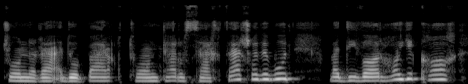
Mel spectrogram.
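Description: A woman narrating a folk tale audiobook in an even, conversational reading style. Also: on the low side, no echo. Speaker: audiobook reader. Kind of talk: storybook narration.

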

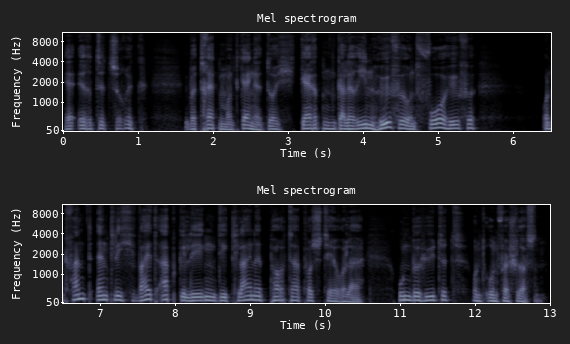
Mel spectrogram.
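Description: A man narrating a literary audiobook in a measured, expressive manner. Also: mid-range voice, dry recording, studio quality.

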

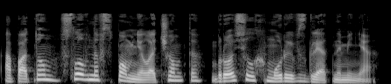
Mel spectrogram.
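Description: A male narrator reads a novel aloud with lively, expressive intonation. The recording is close and dry, with no room sound. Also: fairly high pitch, normal speed, no echo. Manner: expressive storytelling. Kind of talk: audiobook narration.

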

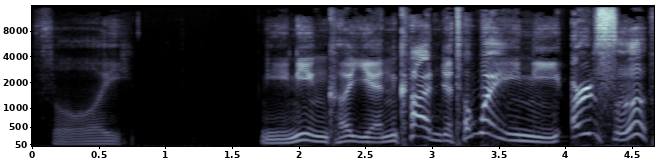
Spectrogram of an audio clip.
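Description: A male storyteller voicing a calm, worldly swordsman hero who speaks low, hushed and measured. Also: dry recording, studio quality. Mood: calm, wry. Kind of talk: storytelling with character voices.

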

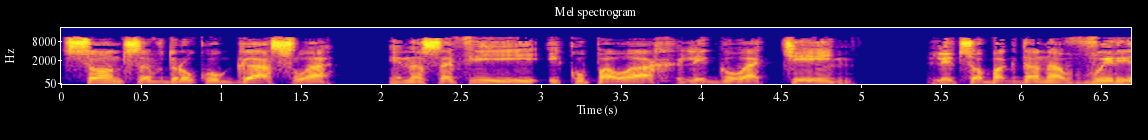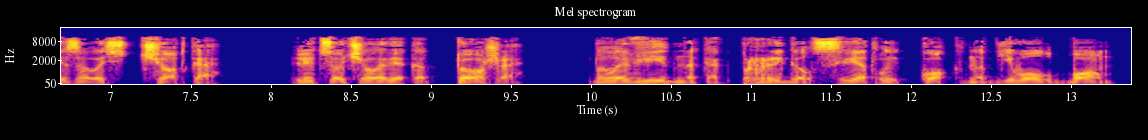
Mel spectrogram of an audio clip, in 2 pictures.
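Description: A man's voice: low voice, measured pace, no echo, clean studio sound. A man narrating an audiobook expressively, shifting into voices for the characters. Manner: expressive storytelling with acted voices.

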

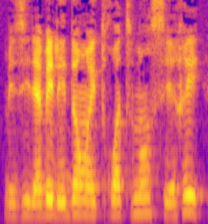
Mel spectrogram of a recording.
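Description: Woman, audiobook narrator, lowish voice, steady measured reading, classic adventure novel. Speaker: audiobook reader. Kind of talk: scripted narration.

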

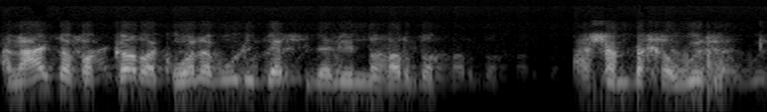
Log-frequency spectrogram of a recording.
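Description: A man with an Egyptian accent preaching a lesson, talking emphatically, acting out the stories he tells and slowing down for quotations. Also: fairly high pitch, husky. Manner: animated, emphatic storytelling that slows for quotations. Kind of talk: sermon lesson in colloquial Egyptian Arabic. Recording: tinny phone-like lo-fi recording.

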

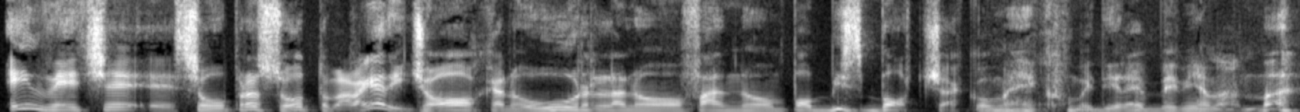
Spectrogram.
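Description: Animated high-voiced radio host, man. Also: normal speed, no echo. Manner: laughing, animated storytelling. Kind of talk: lively radio chat. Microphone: studio mic.

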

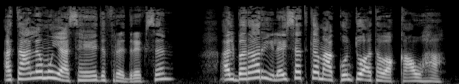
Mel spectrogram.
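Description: A man doing a high, eager boy scout. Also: very animated, quick pace, no echo, studio quality. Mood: chatty. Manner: high-pitched, loud and earnest.

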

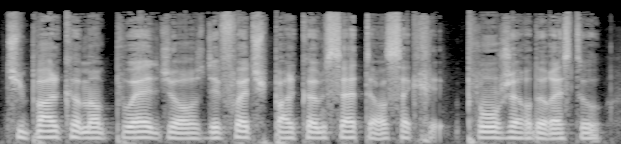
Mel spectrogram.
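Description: A man voicing a weary woman who drinks and is bitter about her ex, read flatly in his own voice. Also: medium pitch, moderate pace, dry recording, clean studio sound, close to an everyday voice.

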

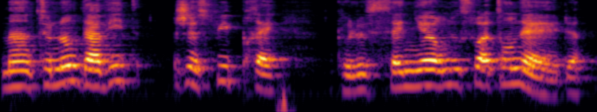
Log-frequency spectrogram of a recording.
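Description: A woman reading aloud, voicing a lovesick, despairing young man in a low, quiet, subdued tone. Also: level tone, unhurried, close to an everyday voice. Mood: subdued, timid.

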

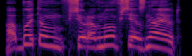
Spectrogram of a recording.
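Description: A man reading an audiobook, voicing an excitable young male friend who talks high and agitated. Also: measured pace, creaky, dry recording, clean studio sound, heavily acted. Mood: indignant.

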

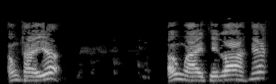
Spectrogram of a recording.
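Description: A middle-aged Buddhist monk tells stories in a dharma talk, lively and blunt whenever he acts out what was said. His voice sits fairly high with a husky edge. The recording is dry and close, with little room sound. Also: moderate pace, dry recording, highs cut off. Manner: animated, acts out quoted exchanges bluntly.

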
